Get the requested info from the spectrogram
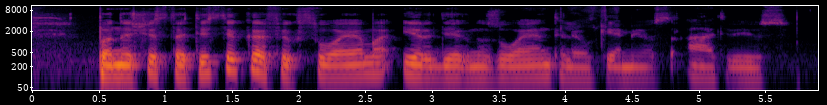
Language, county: Lithuanian, Panevėžys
